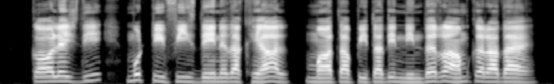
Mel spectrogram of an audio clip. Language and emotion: Dogri, fearful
